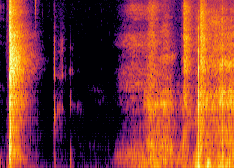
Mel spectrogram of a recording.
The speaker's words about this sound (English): We're gonna clap after one, three, two, one, clap.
